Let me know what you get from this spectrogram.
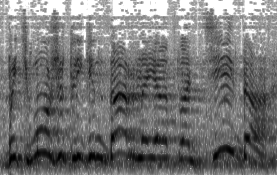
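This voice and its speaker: Eager, very high-voiced young ship's recorder. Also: animated, a little slow, distant mic. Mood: earnest. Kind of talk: vintage Soviet radio play acting. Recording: muffled, noisy old Soviet radio recording.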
